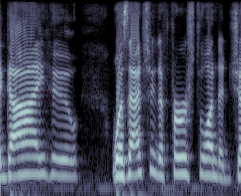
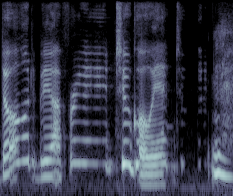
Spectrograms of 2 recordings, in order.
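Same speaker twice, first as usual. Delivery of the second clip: put-on Polish accent, very high, swooping pitch; 9 semitones higher, 3 dB quieter than usual. Quoting John Paul the Second on jumping into the deep, in John Paul II Polish accent. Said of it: "That's my Polish accent".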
